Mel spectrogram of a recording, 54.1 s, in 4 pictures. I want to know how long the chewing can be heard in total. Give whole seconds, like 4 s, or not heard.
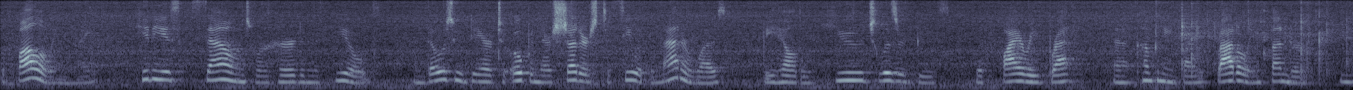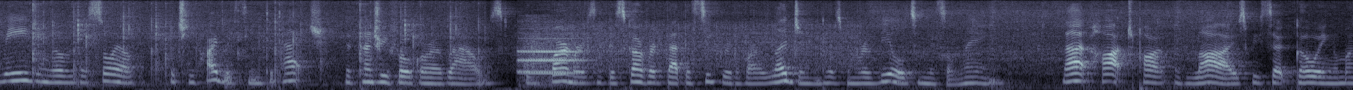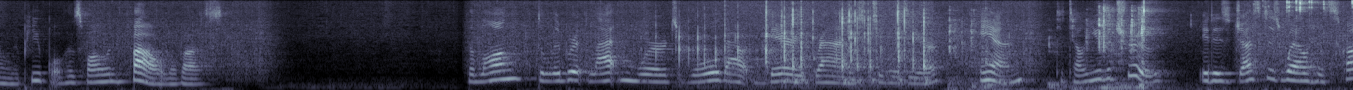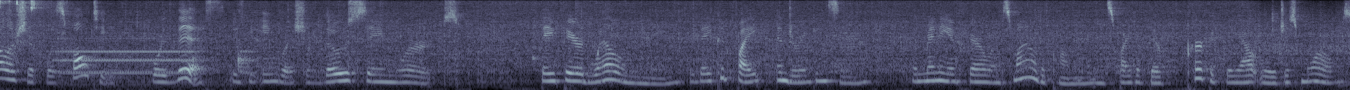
not heard.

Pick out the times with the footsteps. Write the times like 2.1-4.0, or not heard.
not heard.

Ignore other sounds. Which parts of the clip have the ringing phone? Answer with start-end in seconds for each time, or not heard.
18.7-19.4, 41.1-43.1.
